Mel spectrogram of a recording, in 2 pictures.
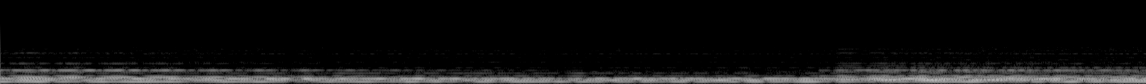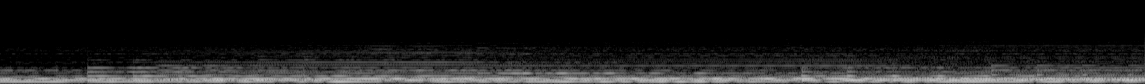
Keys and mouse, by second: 0.4 click, 5.6 click, 7.2 ctrl+s, 11.4 click, 15.7 ctrl+s, 17.1 click, 18.3-20.0 drag, 20.2 F12.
